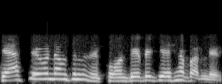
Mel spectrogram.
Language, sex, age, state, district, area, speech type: Telugu, male, 45-60, Andhra Pradesh, West Godavari, rural, conversation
